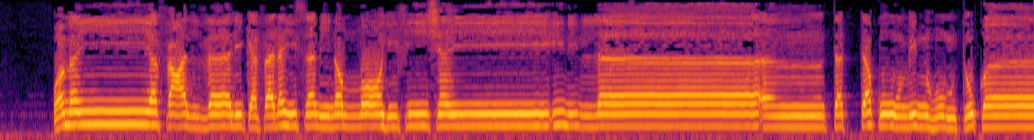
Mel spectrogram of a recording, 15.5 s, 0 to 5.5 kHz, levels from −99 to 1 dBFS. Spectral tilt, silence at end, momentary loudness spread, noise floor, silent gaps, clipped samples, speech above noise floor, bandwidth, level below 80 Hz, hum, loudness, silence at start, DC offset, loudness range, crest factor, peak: -8.5 dB/octave; 0 s; 5 LU; -53 dBFS; none; under 0.1%; 36 dB; 5.4 kHz; -52 dBFS; none; -18 LUFS; 0.8 s; under 0.1%; 2 LU; 14 dB; -4 dBFS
